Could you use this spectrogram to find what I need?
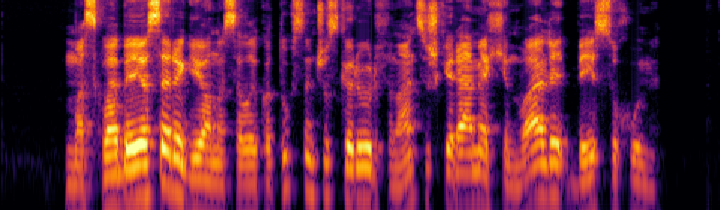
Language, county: Lithuanian, Vilnius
